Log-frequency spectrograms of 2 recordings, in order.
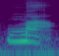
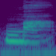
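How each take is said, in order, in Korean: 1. 음이 낭떠러지처럼 아래로 확 떨어져요. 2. 음이 낭떠러지처럼 아래로 확 떨어져요.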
